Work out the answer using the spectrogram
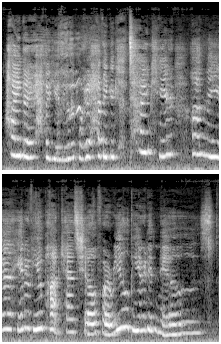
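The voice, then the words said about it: High-pitched put-on voice. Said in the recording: “I'll do a voice ... We'll start high to low. ... The starting high.”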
